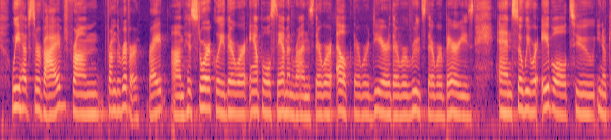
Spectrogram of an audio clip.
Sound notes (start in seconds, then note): none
